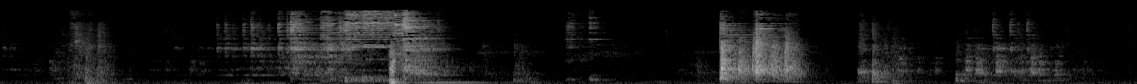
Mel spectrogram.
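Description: Iron weight plates and the steel hub-lift pin clanking and clinking as they are handled, in several separate bursts, with a long loud clatter ending in a sharp heavy knock about four seconds in.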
